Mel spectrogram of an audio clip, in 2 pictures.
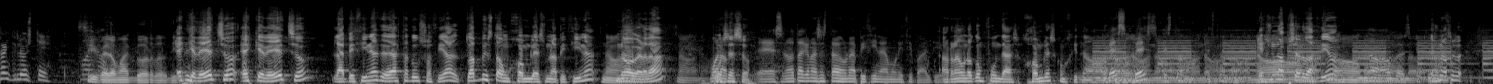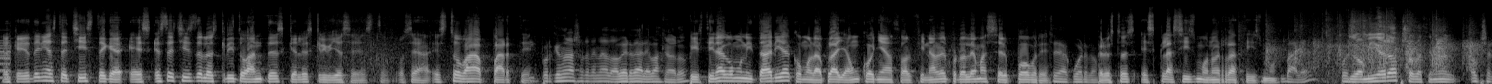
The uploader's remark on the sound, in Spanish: ¡En directo desde la playa!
